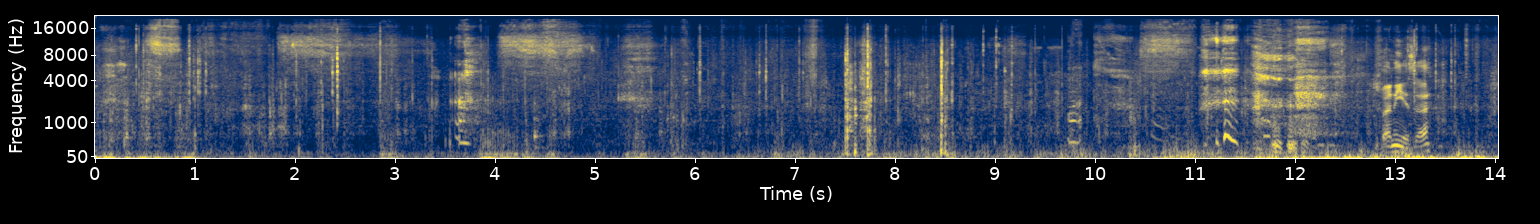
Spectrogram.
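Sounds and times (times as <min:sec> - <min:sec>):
bike knocking and clattering: 0:00.0 - 0:09.8
footsteps on rough trail: 0:00.0 - 0:14.0
wind rumble on microphone: 0:00.0 - 0:14.0.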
